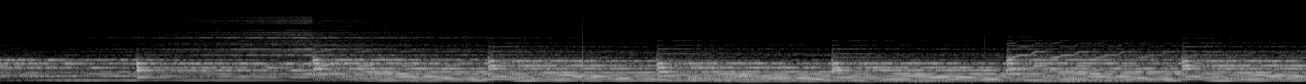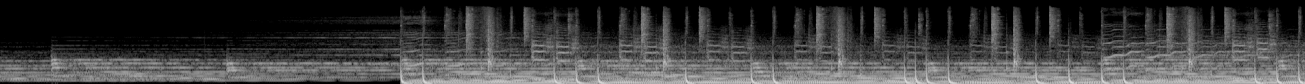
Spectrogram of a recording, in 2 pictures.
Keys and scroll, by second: 0.8 ctrl+Return, 14.3 ctrl+-.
